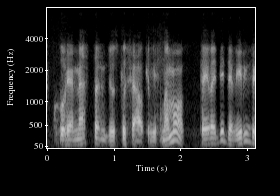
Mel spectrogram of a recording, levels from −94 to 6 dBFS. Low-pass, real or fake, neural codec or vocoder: 7.2 kHz; fake; autoencoder, 48 kHz, 32 numbers a frame, DAC-VAE, trained on Japanese speech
